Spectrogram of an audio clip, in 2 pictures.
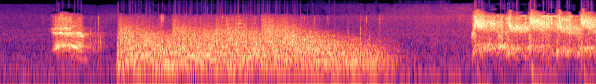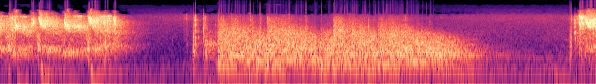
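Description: Firecrackers explode in Rome in long, loud, rapid crackling strings, two extended bursts separated by brief pauses and close to the listener.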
